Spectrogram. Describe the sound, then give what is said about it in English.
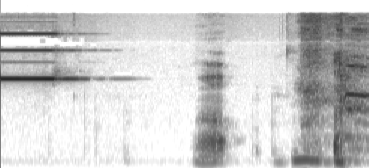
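A workout timer gives a single high, pure electronic beep with bright harmonics, lasting about half a second, followed by silence and then people talking. “we got that timer kicking on. Sorry about that. No one's actually working out.”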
